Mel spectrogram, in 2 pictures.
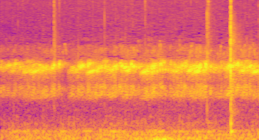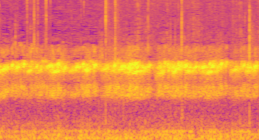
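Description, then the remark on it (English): A dense chorus of frogs croaks continuously around a pond outside, many voices overlapping in a steady pulsing drone, even in loudness, with no talking. “A chorus of frogs just started croaking around the pond outside.”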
